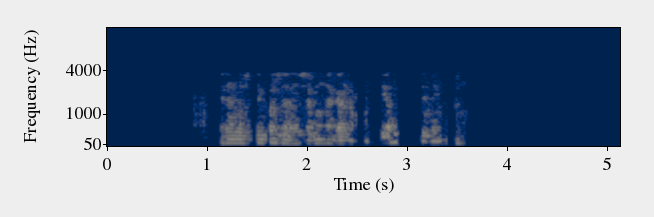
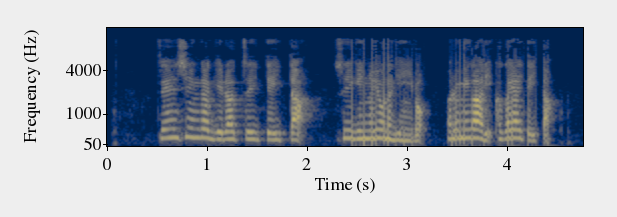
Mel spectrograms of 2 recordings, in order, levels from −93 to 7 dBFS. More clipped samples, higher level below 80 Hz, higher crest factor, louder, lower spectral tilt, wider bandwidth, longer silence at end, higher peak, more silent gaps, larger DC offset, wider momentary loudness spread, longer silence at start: neither; second, -80 dBFS vs -54 dBFS; about the same, 20 dB vs 24 dB; second, -46 LUFS vs -25 LUFS; about the same, -6 dB/octave vs -5.5 dB/octave; second, 6.6 kHz vs 11.5 kHz; first, 1.6 s vs 0.3 s; second, -28 dBFS vs -2 dBFS; first, 1.01-1.11 s, 2.50-2.55 s, 2.65-2.72 s, 2.94-3.11 s vs none; neither; about the same, 10 LU vs 12 LU; first, 0.95 s vs 0.5 s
